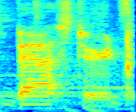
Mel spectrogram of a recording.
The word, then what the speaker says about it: Basterds: have a double feature Django Unchained and inglorious basterds I might as Basterds that's how it's pronounced I already own jingle and chained on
